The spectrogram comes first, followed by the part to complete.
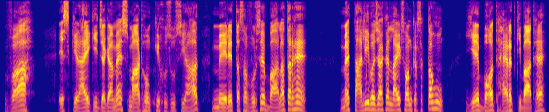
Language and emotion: Urdu, surprised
